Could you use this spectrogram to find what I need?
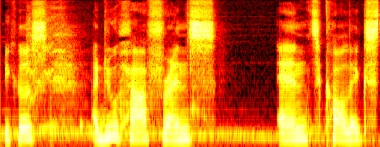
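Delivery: ordinary talk, nothing marked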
